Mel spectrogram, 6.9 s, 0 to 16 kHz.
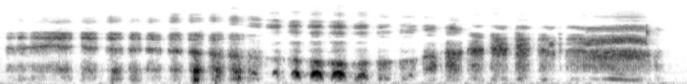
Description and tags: Evil laugh 07 - Gen 4
New laughs for this years Halloween!
Halloween, evil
